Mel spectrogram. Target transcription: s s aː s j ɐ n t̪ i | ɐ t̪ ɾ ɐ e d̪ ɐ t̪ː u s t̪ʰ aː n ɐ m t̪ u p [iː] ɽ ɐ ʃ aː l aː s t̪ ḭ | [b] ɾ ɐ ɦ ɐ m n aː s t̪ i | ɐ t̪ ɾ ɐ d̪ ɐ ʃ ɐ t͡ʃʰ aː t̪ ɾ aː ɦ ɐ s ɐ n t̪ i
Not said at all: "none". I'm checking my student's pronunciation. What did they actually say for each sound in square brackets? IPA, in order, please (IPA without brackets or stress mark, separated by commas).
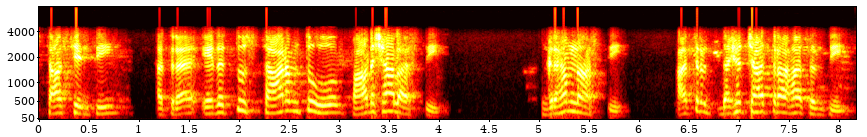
aː, ɡ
